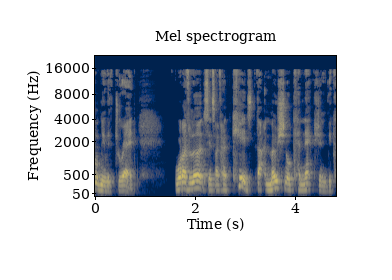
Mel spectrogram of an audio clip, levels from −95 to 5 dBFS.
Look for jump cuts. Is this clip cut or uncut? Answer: cut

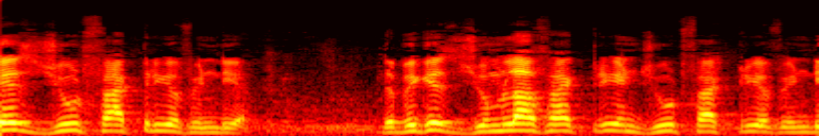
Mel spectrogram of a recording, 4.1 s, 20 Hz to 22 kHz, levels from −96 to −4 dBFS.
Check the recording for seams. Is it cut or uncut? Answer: uncut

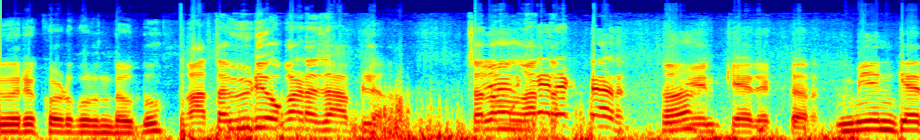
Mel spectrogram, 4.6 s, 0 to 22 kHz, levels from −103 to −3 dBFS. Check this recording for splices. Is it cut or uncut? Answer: cut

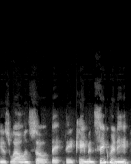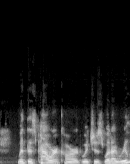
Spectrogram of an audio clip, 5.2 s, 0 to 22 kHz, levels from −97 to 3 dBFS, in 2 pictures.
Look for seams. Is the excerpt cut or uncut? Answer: uncut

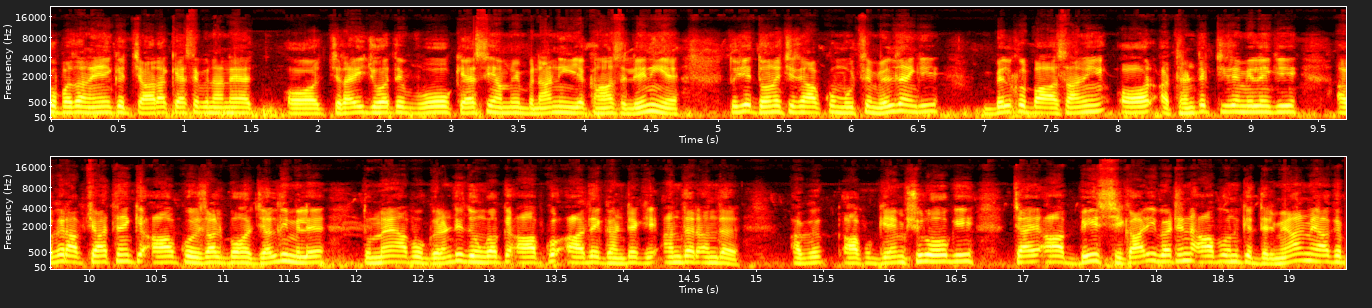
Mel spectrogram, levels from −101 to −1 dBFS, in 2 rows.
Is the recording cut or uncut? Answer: uncut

